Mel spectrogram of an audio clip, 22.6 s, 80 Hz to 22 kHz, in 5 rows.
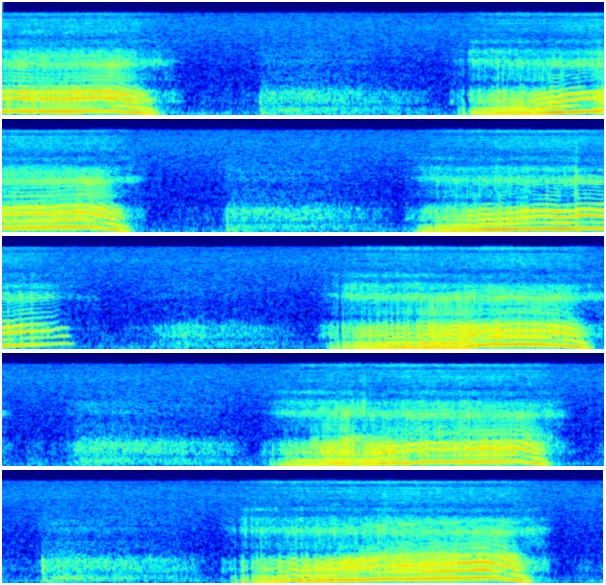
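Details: Loud, rattling snores on each in-breath, regular at about 15 breaths a minute, with quieter out-breaths between; self-described very loud, hard snoring.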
